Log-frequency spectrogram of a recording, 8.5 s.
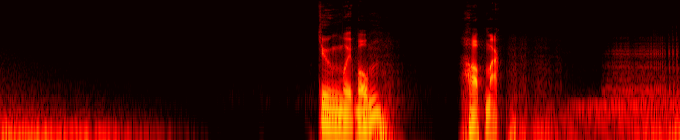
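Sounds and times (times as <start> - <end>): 
speech: 4.0 - 4.9, 5.8 - 6.3
wooden door creaking open: 6.6 - 8.4.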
